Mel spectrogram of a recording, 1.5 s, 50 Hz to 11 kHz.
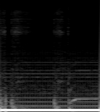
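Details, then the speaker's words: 1965 Packard Bell solid-state AM/FM console stereo on the bench, powered with audio input: a loud, constant low buzz at all volume levels. A main filter capacitor measures 12 V AC ripple and is the likely culprit; the fix was recapping the amplifier. "that one's not bad 0.15 volts 12 volts ac ripple on that capacitor that is probably the main culprit"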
